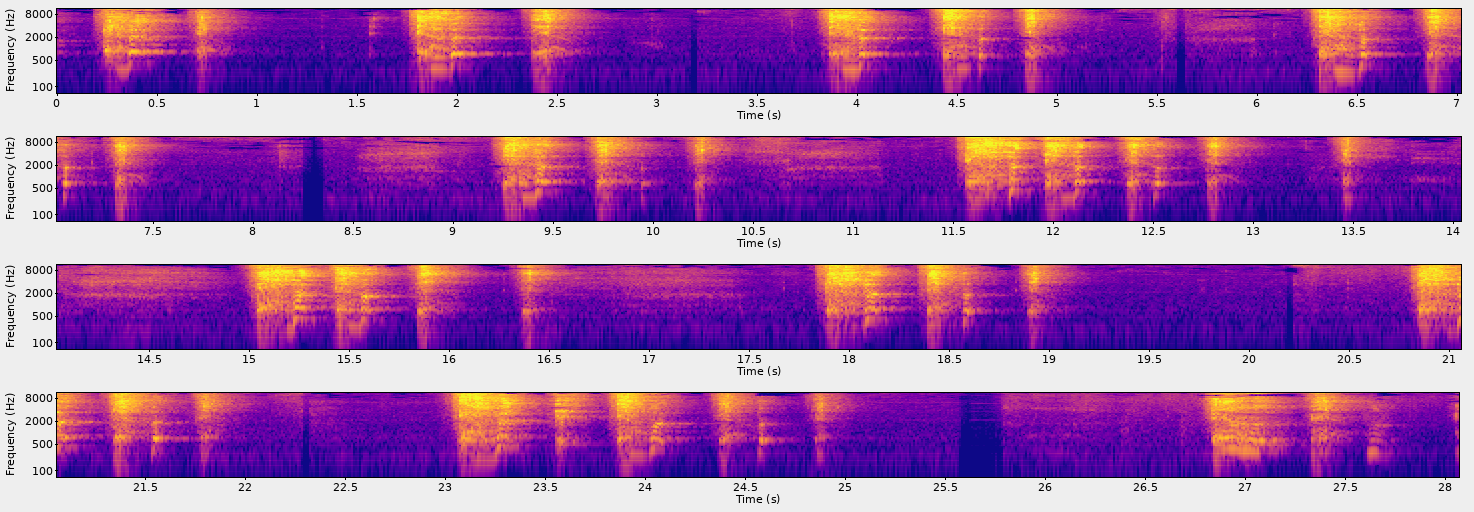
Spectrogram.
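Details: Repeated clusters of dry, harsh coughs recurring every few seconds, a cough that will not stop: persistent cough.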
